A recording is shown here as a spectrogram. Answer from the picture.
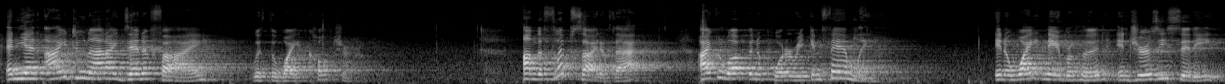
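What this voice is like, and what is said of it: Bronx accent. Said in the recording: “I speak English just like you do, with the exception of my Bronx accent, of course.”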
